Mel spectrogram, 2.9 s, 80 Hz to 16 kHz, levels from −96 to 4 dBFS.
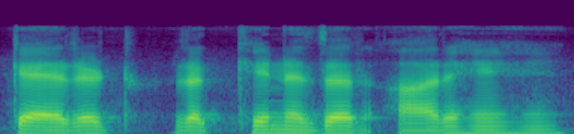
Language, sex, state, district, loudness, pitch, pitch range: Hindi, male, Uttar Pradesh, Lucknow, -18 LUFS, 105 Hz, 100-105 Hz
